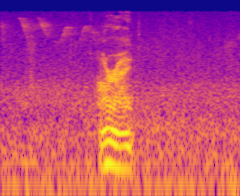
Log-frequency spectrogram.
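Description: A man lets out a short grunt.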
